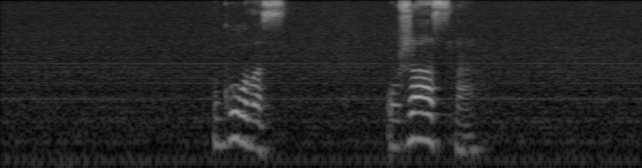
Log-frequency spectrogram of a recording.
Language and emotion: Russian, neutral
